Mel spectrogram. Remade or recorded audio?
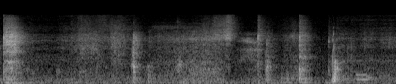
recorded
